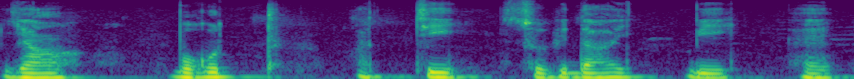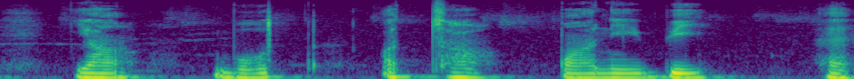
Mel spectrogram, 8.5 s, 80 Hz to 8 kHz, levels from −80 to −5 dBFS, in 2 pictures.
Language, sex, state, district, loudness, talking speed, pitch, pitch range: Hindi, male, Rajasthan, Jaipur, -20 LUFS, 85 wpm, 125 Hz, 120-135 Hz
